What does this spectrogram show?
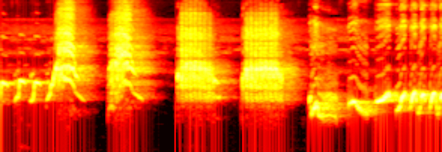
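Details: White-rumped shama (murai batu) at night: several harsh, broad raspy notes at regular intervals, followed by rolling whistled warbles.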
